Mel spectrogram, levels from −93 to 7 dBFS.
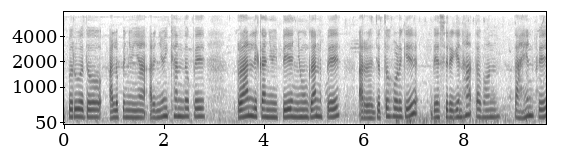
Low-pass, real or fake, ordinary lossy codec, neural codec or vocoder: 7.2 kHz; real; none; none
